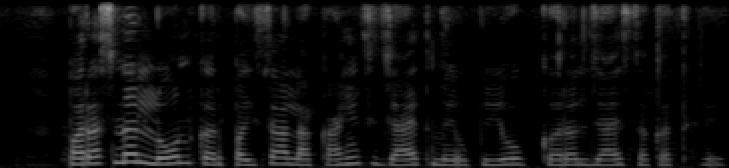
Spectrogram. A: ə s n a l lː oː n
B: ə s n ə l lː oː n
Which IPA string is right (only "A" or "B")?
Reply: B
